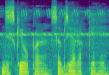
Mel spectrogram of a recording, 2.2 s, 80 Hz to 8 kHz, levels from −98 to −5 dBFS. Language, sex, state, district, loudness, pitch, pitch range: Hindi, male, Arunachal Pradesh, Longding, -17 LUFS, 95 Hz, 90-95 Hz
